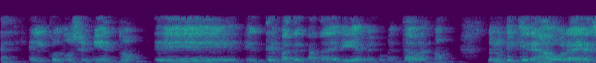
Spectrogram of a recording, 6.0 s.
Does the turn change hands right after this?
No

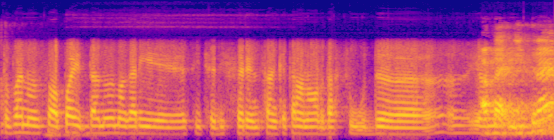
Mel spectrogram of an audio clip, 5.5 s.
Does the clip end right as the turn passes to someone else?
Yes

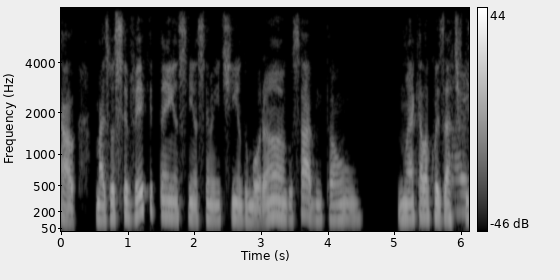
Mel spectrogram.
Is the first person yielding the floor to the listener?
No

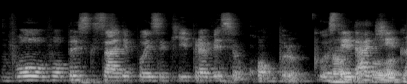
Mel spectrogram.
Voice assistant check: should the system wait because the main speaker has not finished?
No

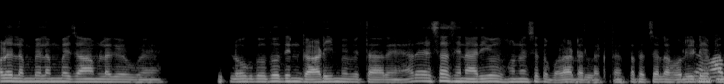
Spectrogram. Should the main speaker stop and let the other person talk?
Yes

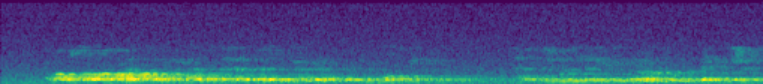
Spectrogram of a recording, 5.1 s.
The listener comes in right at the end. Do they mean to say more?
No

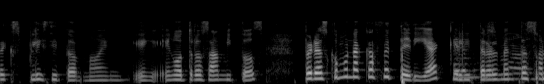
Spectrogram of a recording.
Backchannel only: Yes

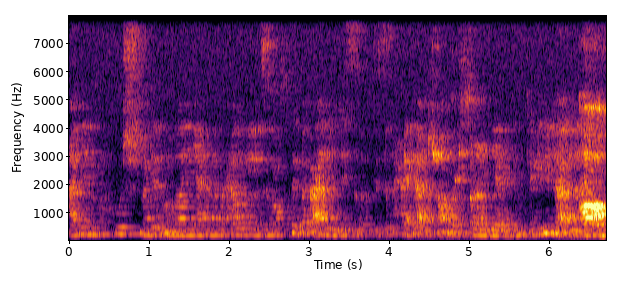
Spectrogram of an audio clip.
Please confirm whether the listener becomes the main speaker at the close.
No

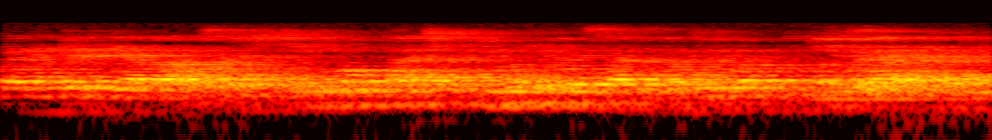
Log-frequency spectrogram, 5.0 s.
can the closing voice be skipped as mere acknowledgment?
Yes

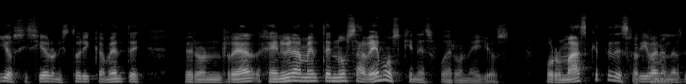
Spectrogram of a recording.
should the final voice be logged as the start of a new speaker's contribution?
No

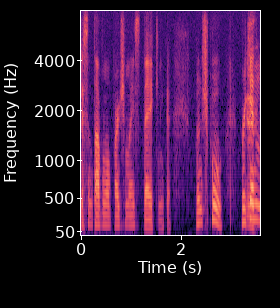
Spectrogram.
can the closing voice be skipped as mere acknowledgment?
Yes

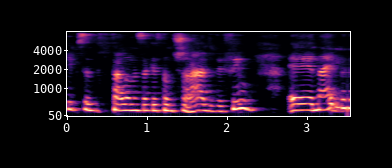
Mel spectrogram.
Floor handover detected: No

